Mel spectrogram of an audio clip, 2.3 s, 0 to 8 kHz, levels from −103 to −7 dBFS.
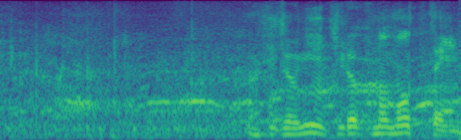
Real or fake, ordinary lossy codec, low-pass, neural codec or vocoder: fake; none; none; codec, 16 kHz, 4 kbps, X-Codec, HuBERT features, trained on general audio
